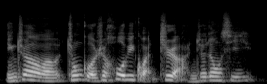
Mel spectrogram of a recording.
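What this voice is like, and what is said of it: Imitated mainland Chinese accent. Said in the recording (Chinese): “抱歉，我学一下口音。”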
